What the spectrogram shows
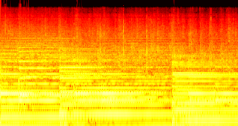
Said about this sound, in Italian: Io vorrei che facessimo un applauso. Un applauso per te.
